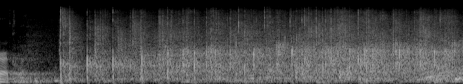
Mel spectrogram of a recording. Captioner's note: audience applauds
